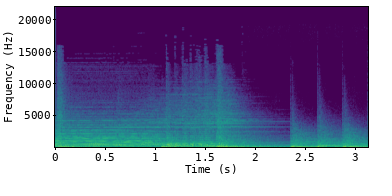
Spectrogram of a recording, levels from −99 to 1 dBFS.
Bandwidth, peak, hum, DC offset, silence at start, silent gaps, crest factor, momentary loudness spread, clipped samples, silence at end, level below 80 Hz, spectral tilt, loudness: 12.5 kHz; -14 dBFS; none; under 0.1%; 0 s; none; 14 dB; 5 LU; under 0.1%; 0 s; -36 dBFS; -7 dB/octave; -29 LUFS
